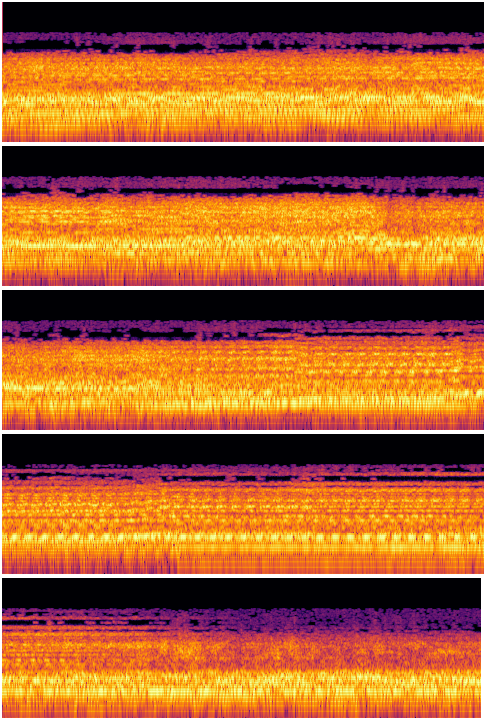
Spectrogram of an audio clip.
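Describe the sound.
An airplane taking off from a runway: a loud, continuous engine roar throughout, its droning tone shifting several times partway through.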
